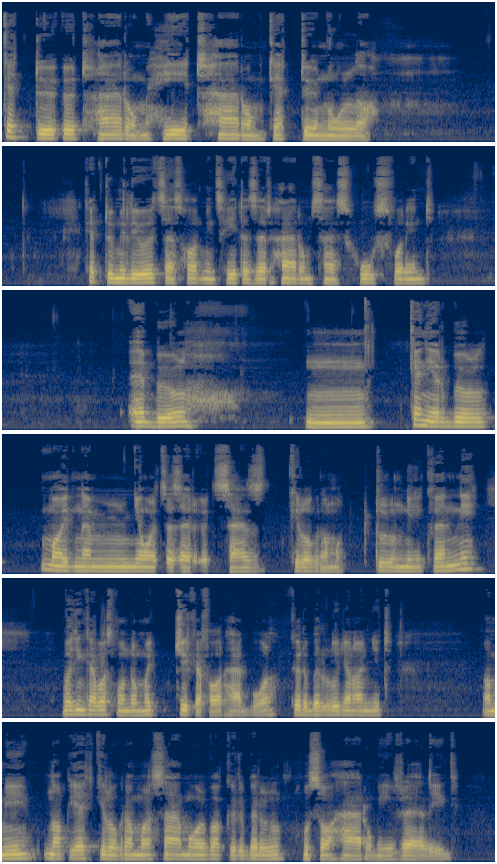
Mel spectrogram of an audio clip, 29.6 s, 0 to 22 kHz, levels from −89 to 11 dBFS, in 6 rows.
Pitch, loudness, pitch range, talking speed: 110 Hz, -15 LUFS, 105-115 Hz, 55 wpm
